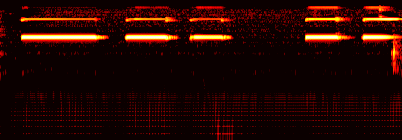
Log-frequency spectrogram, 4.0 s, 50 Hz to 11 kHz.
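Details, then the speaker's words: Acer Aspire E1-571 no-power board, continuity test on the main 19 V line with the original LVDS screen cable plugged in: five sharp high meter beeps; 19 V line shorted to ground. "The capacitors are beeping to ground. And if you plug in the power supply with this original LVDS cable for the screen, we have a short there. It's shorted."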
